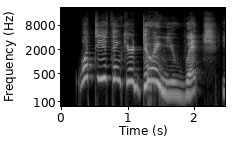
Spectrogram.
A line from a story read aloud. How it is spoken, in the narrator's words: he yelled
